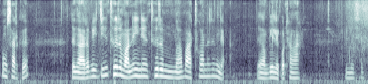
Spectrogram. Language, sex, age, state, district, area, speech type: Bodo, female, 60+, Assam, Baksa, urban, spontaneous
